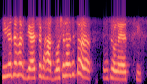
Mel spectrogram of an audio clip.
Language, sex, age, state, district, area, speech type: Bengali, female, 30-45, West Bengal, Uttar Dinajpur, urban, conversation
